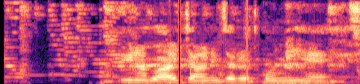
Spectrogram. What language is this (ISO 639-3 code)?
mki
